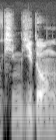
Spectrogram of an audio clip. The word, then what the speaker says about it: Kim Ki-dong: Now, the FC Seoul manager, Kim Ki-dong, I know some people were having trouble with their pronunciation, so Kim Ki-dong, there you go, is one of the most respected managers in all of South Korea.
